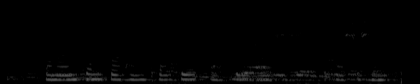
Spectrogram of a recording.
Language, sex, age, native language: Icelandic, female, 15, Icelandic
